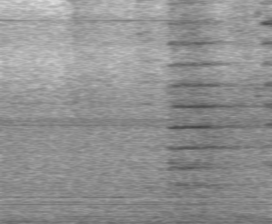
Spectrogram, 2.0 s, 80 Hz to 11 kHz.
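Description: London Northwestern Railway Class 350 Desiro electric multiple unit pulling out of the station with a steady rumble, and a brief high-pitched squeal about one and a half seconds in.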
